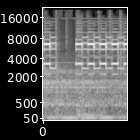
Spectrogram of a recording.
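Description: Phone ringing with an incoming call indoors in a home, a steady electronic ring pattern repeating in quick pulses, loud and close, with no talk over it.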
